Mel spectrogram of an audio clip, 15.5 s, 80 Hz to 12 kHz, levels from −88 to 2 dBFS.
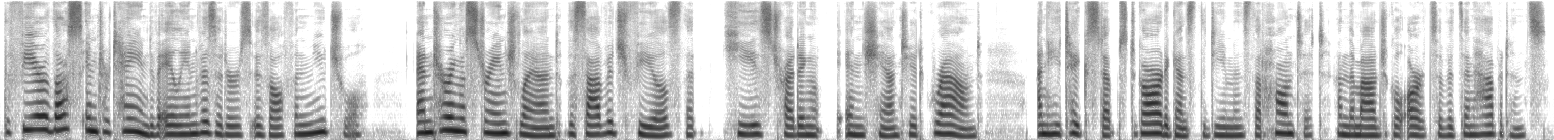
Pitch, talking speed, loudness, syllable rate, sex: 225 Hz, 160 wpm, -19 LUFS, 4.9 syllables/s, female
